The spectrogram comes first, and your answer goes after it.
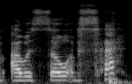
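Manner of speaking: ordinary talk, nothing marked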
